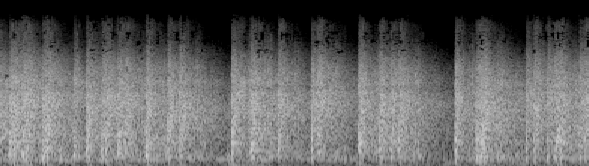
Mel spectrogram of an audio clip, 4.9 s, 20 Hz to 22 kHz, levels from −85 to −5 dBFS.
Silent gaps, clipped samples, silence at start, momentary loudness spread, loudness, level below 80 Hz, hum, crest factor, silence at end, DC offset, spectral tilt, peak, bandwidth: none; under 0.1%; 0 s; 4 LU; -19 LUFS; -48 dBFS; none; 16 dB; 0 s; 0.1%; -2.5 dB/octave; -6 dBFS; 16 kHz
